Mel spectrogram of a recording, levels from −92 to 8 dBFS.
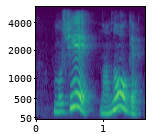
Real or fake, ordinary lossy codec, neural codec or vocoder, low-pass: real; none; none; 5.4 kHz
